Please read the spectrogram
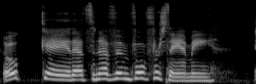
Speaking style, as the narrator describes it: Dean yells at Cass

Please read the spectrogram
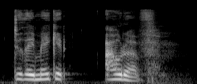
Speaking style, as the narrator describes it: said Ronnie hoarsely

